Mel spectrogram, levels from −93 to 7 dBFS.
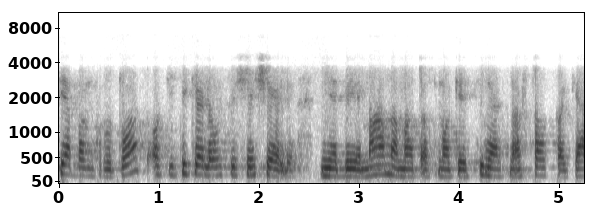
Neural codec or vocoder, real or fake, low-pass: none; real; 7.2 kHz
